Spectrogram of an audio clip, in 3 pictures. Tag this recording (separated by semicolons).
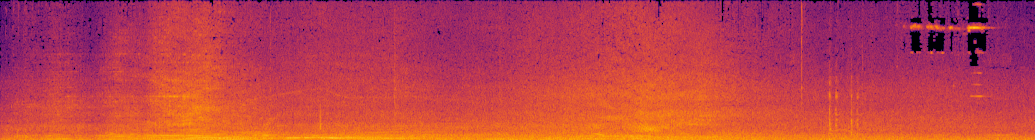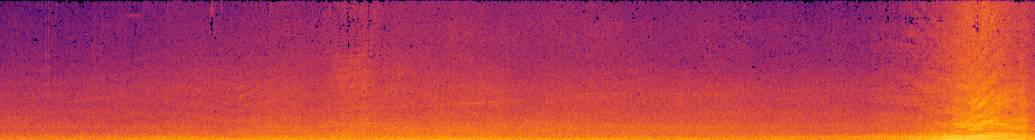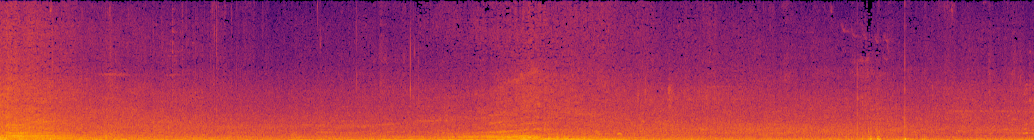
people; street; scooter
